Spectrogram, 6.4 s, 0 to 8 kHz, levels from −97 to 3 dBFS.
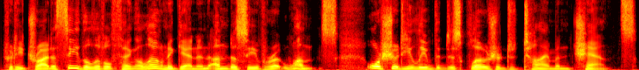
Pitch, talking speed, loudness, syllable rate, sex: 130 Hz, 235 wpm, -21 LUFS, 6.2 syllables/s, male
